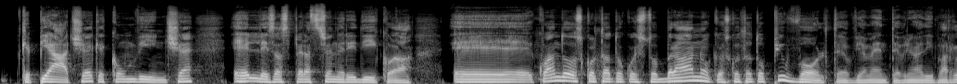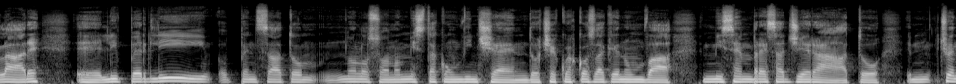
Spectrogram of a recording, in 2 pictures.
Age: 20-39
